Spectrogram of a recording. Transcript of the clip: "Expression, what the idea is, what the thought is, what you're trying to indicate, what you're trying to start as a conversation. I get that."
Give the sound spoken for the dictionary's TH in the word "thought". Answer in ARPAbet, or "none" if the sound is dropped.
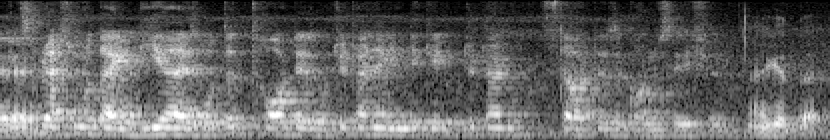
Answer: T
